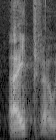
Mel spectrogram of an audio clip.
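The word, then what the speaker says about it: עיט: 그러면 이걸 뭐라고 읽냐면요, 자, 한번 읽어보겠습니다. 아이트라고 읽어요.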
